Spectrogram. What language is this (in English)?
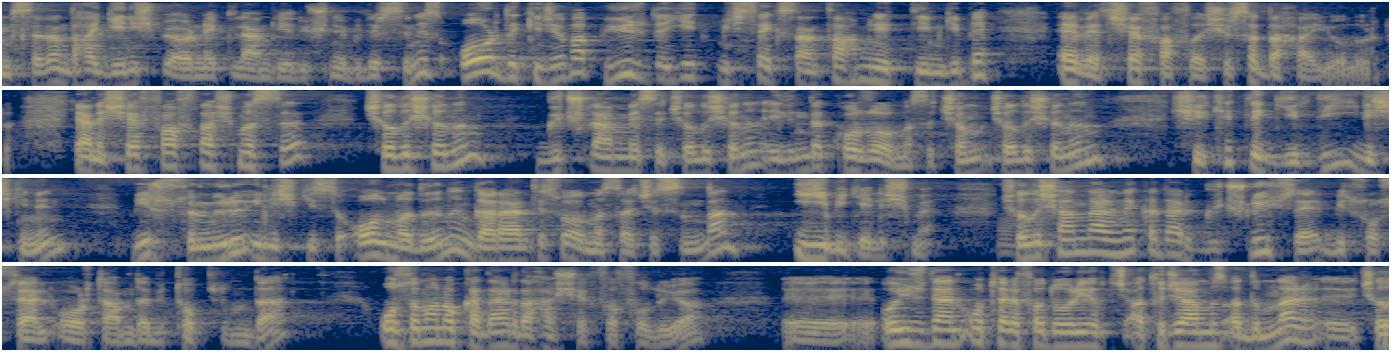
Turkish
